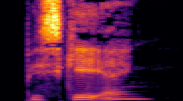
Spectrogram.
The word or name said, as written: beskæring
